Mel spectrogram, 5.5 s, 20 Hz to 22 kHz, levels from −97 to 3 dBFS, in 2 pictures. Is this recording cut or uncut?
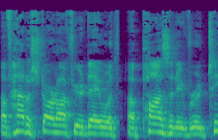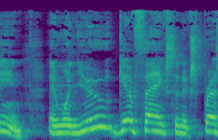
cut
